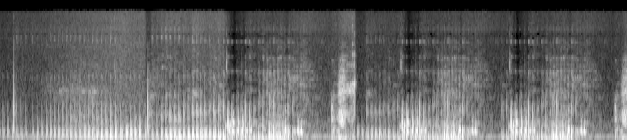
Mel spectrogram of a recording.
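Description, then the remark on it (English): A person imitates a cat's purr: a steady, low, buzzing rumble that pauses briefly every second or so, as if for breath, and carries on for several loud cycles without any talking. “I can purr. Like a kitten?”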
